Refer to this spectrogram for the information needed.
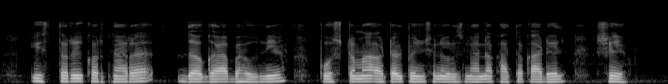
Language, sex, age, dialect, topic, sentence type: Marathi, male, 18-24, Northern Konkan, banking, statement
